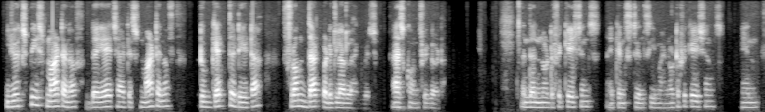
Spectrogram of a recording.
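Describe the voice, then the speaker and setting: A man demonstrating software in a live screen-share walkthrough, speaking haltingly, repeating himself and often checking in with a short tag question. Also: medium pitch, breathy edge, low-quality recording. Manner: halting, repetitive, checking in with "right?".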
